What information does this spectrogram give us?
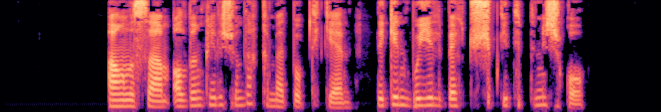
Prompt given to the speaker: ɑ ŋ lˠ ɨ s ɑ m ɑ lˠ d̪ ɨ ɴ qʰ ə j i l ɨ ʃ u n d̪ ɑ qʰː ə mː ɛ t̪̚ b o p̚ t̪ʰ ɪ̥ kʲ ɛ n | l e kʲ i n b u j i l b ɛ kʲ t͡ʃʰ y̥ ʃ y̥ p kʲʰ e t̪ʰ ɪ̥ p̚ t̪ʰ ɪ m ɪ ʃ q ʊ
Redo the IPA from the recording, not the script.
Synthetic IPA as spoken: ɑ ŋ lˠ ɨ s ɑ m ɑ lˠ d̪ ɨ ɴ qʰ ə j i l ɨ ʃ u n d̪ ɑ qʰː ə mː ɛ t̪̚ b o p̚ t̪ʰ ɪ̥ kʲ ɛ n | l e kʲ i n b u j i l b ɛ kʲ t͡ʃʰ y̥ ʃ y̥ p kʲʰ e t̪ʰ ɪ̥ p̚ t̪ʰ ɪ m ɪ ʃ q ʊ

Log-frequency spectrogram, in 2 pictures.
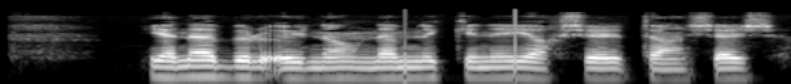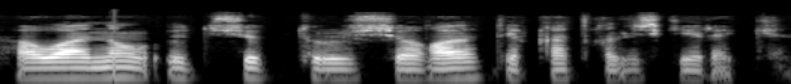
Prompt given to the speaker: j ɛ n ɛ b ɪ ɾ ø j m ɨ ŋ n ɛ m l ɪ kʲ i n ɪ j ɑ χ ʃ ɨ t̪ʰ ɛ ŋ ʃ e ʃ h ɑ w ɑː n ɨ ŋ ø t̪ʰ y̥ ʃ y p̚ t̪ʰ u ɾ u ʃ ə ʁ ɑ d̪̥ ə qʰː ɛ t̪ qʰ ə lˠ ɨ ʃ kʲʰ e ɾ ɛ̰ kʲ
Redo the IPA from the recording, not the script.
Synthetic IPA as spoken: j ɛ n ɛ b ɪ ɾ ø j n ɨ ŋ n ɛ m l ɪ kʲ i n ɪ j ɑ χ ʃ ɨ t̪ʰ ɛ ŋ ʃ ɛ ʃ h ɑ w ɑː n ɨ ŋ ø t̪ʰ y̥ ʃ y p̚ t̪ʰ u ɾ u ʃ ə ʁ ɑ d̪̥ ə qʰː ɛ t̪ qʰ ə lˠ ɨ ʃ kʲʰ e ɾ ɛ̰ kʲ

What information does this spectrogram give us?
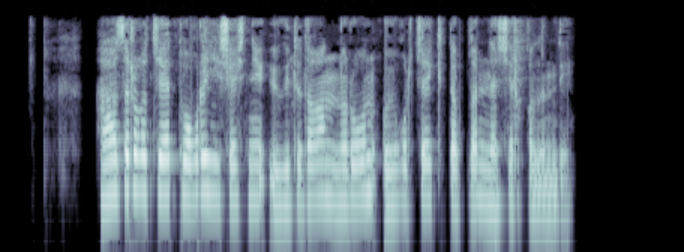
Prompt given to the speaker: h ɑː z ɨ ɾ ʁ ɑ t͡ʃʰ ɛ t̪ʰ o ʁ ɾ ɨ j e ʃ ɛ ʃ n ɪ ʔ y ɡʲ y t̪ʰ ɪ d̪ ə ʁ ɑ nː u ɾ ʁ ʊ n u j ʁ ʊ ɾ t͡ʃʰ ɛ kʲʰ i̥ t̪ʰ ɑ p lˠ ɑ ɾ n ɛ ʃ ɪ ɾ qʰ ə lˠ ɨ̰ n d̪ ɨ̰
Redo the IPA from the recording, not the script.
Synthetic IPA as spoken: h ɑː z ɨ ɾ ʁ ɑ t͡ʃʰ ɛ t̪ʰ o ʁ ɾ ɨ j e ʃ ɛ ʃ n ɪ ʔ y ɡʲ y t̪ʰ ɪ d̪ ə ʁ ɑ nː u ɾ ʁ ʊ n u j ʁ ʊ ɾ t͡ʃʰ ɛ kʲʰ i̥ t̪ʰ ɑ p lˠ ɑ ɾ n ɛ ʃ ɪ ɾ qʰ ə lˠ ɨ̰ n d̪ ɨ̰

